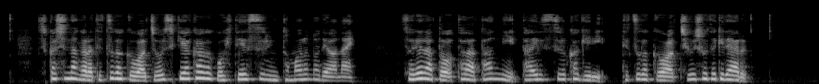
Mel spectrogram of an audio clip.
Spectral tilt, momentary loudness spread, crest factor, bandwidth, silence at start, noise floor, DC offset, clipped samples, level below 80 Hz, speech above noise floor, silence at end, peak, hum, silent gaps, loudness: -4 dB/octave; 8 LU; 16 dB; 11.5 kHz; 0.4 s; -54 dBFS; under 0.1%; under 0.1%; -70 dBFS; 31 dB; 0.75 s; -6 dBFS; none; none; -23 LUFS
